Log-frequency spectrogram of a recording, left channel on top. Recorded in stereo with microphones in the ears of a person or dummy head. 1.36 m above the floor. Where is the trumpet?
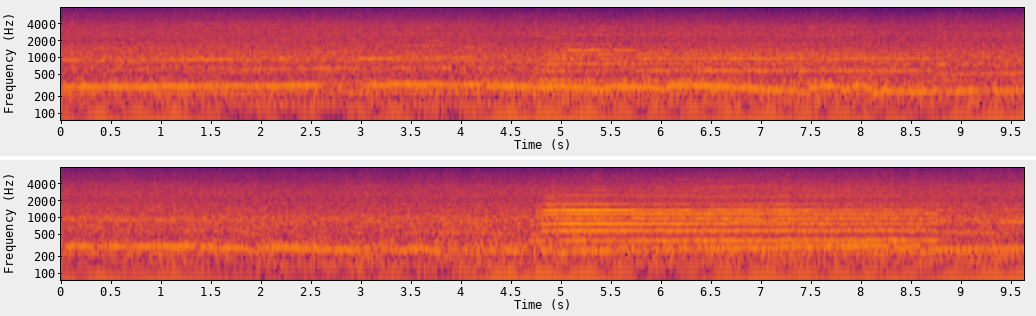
50° right (ahead or behind), 4 m.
